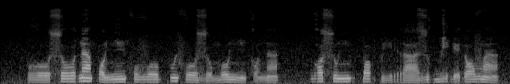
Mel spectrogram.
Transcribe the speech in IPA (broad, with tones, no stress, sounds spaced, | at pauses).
ɣ oː˨ s oː˦ ɗ ã˦ p ɔ˨ ɲ ĩ˦ f o˦ v oː˦ kʷ i˦ f oː˨ z o˨ m oː˦ ɲ ĩ˨ k ɔ˨ n ã˦ | ɡ ɔ˦ s u˦ ɲ u˦ k͡p ɔ˦ k͡p i˨ r aː˨ z u˦ ɡ͡b i˦ ɗ ɪ˨ ɗ ɔ˦ v ã˦˨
